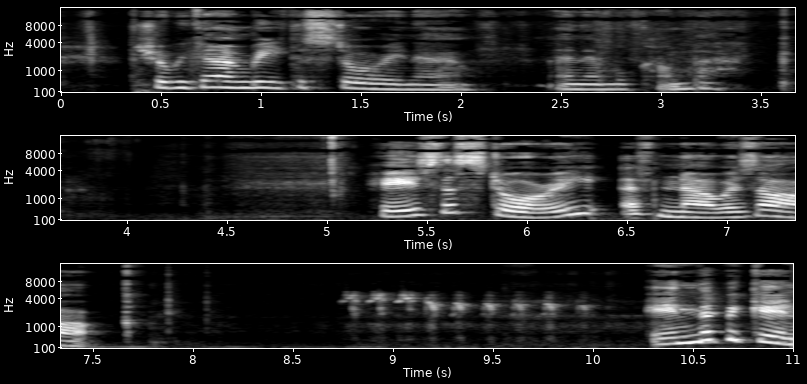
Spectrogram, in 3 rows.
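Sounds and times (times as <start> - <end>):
low steady hum: 2.0 - 11.0
bird chirping trill: 8.6 - 10.5.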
